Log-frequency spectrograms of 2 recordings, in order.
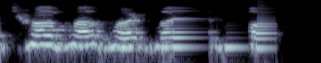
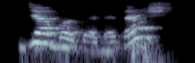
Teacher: एक तो झ भ घ ढ भारी आवाज हो जाती है, ज ब ग ड दश, ये देखिए एकदम कोमल ध्वनि आ गई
